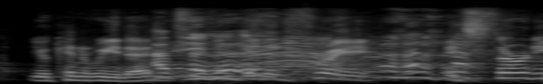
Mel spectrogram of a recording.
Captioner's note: laughing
